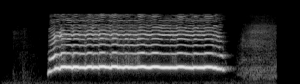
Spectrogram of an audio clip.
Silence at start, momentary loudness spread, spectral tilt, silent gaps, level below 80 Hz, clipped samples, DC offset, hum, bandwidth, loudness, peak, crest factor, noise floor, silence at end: 0.5 s; 9 LU; 3.5 dB/octave; none; -62 dBFS; under 0.1%; under 0.1%; none; 11.5 kHz; -8 LUFS; 0 dBFS; 10 dB; -41 dBFS; 0.75 s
